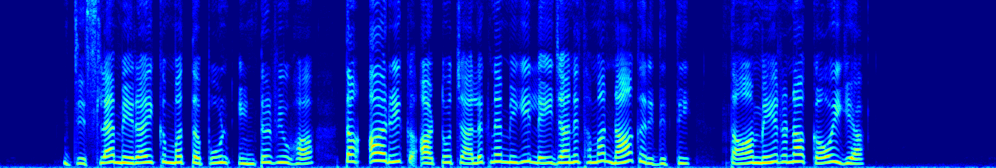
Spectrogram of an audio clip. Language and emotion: Dogri, sad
